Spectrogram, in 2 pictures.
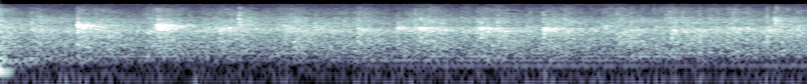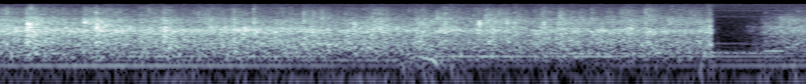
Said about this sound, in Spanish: Fuerte el aplauso a nuestro Cristo.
